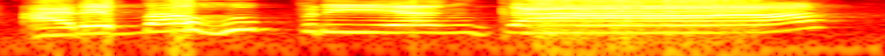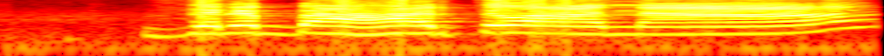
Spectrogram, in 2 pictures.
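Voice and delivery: normal talking voice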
